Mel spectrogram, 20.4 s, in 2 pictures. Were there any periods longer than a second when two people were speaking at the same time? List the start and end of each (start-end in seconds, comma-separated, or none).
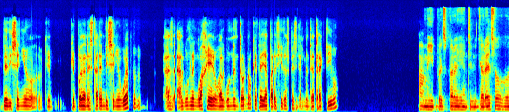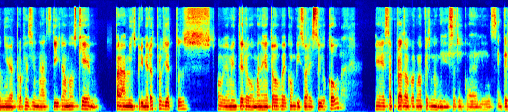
none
